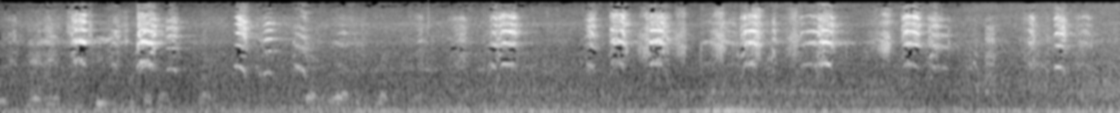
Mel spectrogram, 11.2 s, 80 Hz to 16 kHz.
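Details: Nanday parakeet (Aratinga nenday) in St. Petersburg, Pinellas County, Florida, on 10/2/14, chattering in harsh, raspy squawks roughly every half second to second while chewing stems, over a steady low rumble.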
